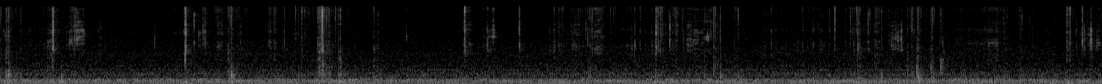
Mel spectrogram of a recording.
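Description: A solid, dry orange bar of soap held in the hand is shaved with a craft-knife blade into thin curls. Soft, crunchy scraping clicks and sharp, bright ticks come irregularly over a steady low hum.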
